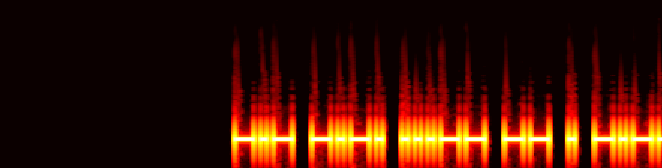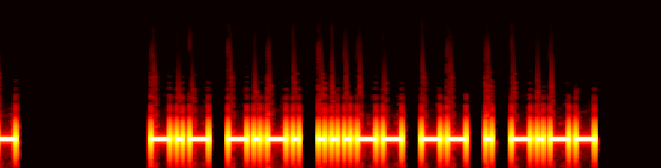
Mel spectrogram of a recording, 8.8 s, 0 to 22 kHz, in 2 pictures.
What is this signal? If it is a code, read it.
Morse code, heard as a keyed tone, about 28 wpm, 700 Hz. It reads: KC3MEY KC3MEY
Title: USA Call Signs - 6 Characters - Repeated 3x - 28wpm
